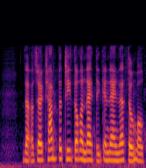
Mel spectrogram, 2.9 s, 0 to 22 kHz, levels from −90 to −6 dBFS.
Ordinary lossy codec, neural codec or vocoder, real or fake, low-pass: none; autoencoder, 22.05 kHz, a latent of 192 numbers a frame, VITS, trained on many speakers; fake; 7.2 kHz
